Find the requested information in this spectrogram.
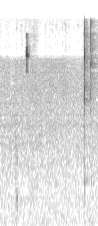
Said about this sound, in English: I just threw one of my dice on the floor.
